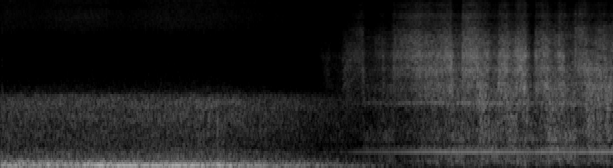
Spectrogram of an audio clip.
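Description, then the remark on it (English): A vacuum cleaner runs steadily on a rug, starting as a low rumbling drone, then shifting into a louder, brighter whooshing whir with a constant humming tone underneath. No one speaks. “If you vacuum that rug anymore, there won't be any thread left.”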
